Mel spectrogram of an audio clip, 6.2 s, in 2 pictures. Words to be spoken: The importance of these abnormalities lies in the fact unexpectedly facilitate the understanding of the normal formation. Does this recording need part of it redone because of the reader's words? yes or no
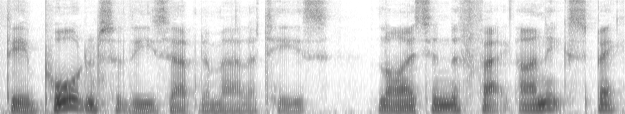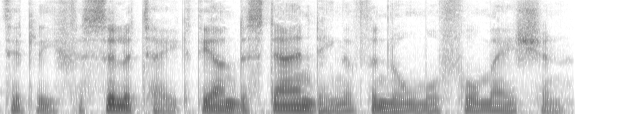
no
